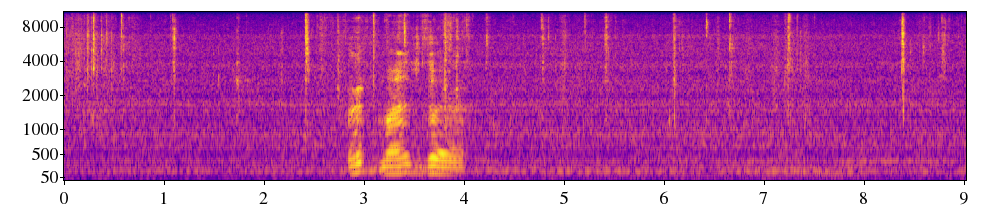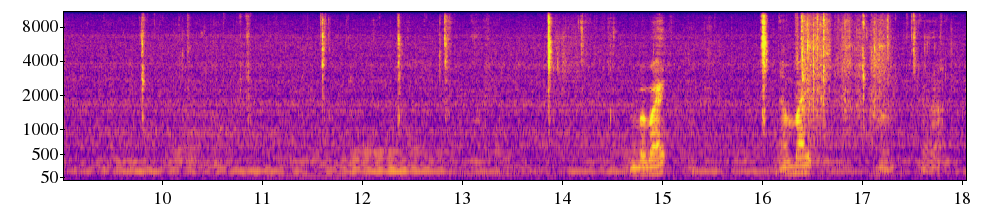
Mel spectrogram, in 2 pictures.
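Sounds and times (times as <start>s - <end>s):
chewing and lip smacking: 9.7s - 14.6s.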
